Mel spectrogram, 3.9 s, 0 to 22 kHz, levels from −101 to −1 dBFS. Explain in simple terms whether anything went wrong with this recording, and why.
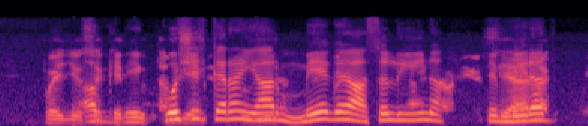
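The talker's speech keeps sinking and breaking up. Around 0.9 to 1.1 s it dips briefly, then from 1.35 to 3.26 s it is pushed down hard and drops out in pieces for most of that stretch, and again from 3.53 s to the end. This pattern is likely speech suppressed in double talk: both sides spoke at once, and the echo canceller, unable to tell this voice from the returning loudspeaker echo, turned everything down.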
